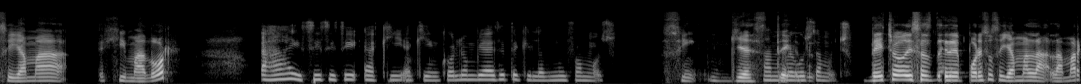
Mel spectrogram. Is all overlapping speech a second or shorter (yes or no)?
yes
